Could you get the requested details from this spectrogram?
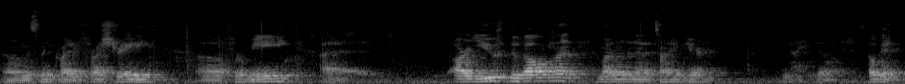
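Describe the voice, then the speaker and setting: A man from Texas gives a casual conference presentation, explaining things in a relaxed way with the odd chuckle. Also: fairly low pitch, a little slow, slight background noise. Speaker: conference speaker on sheep breeding. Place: conference room. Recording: echoey conference room, faint ambience.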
